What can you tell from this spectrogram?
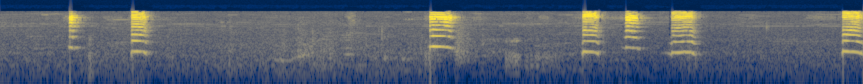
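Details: Cavalier King Charles Spaniel going after the person filming, playfully attacking; sharp high squeaky yips in quick clusters, about seven over six seconds, with quiet indoor background and faint talk.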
